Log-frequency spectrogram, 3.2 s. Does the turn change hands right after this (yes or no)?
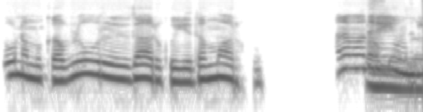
no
